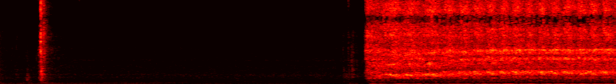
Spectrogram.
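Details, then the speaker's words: Telehandler after fuel pump change, milky, airy fuel from the mechanical pump line: a click, then steady cranking that never fires; crank no start, so it's not the pump. "unbelievable no change that's so frustrating so it's obviously not the pump"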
